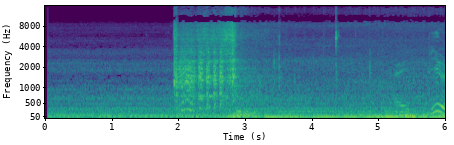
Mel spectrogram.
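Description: A pickup truck's 6.2-litre gas V8 running at idle with a steady low rumble. About two seconds in there is a short burst of broad noise, and after it the engine's rumble is a little stronger.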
